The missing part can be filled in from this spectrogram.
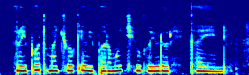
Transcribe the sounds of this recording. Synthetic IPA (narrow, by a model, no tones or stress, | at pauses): ɾipɔtmat͡ʃwokewipaɾomot͡ʃiuɡojʊdoɾɛkʰːaendi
